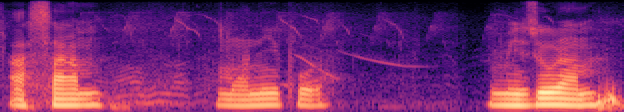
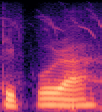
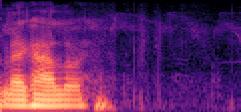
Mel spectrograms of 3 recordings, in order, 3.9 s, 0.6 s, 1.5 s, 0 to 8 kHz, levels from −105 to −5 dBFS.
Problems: constant background noise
